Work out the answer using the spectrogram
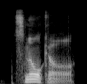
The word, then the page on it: schnorkel: British English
